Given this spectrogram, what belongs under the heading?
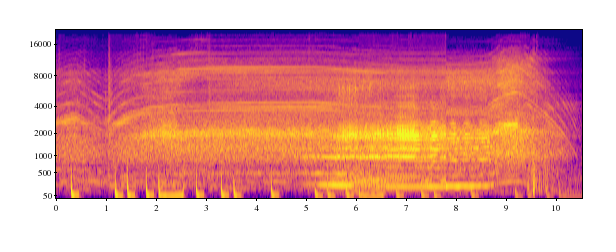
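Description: A high-pitched rotary grinder with a grinding stone bit whines steadily against motorcycle metal, rising in pitch and intensity midway, with a faint rhythmic ticking underneath.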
